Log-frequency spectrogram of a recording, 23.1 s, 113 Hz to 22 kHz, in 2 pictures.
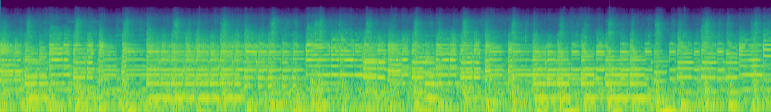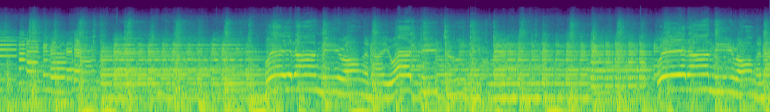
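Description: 1956 rockabilly record playing a band passage with guitar over a steady beat, apparently without singing, with notes that slide up and down about two-thirds of the way through and again near the end.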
